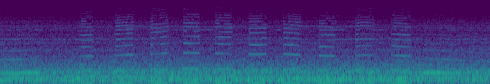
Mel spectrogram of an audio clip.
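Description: A glider's instrument beeps in quick, rising pulses.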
